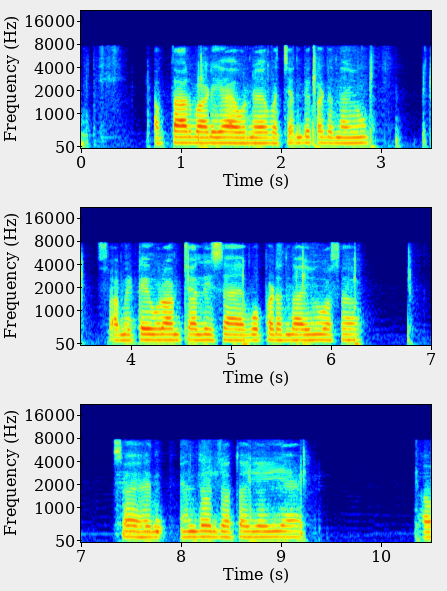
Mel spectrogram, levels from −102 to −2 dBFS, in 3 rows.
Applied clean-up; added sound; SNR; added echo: neural mask model RNNoise.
